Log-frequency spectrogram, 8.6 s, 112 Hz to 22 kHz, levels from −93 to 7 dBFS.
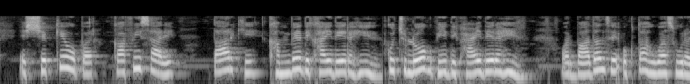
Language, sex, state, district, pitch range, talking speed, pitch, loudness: Hindi, female, Bihar, Jamui, 220-255 Hz, 190 wpm, 235 Hz, -14 LUFS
